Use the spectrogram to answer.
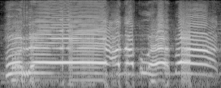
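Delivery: high loud cheer; imagined cheer. Acted. Son imagining father cheering at the TV, loud and high. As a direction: cheer like dad watching on TV.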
